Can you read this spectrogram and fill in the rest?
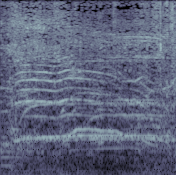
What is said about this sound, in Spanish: Así suena el momento en el que uno de los tractores que participan en la protesta vuelca un camión con frutas y hortalizas españolas.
